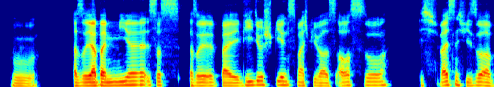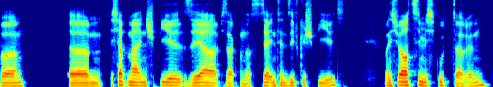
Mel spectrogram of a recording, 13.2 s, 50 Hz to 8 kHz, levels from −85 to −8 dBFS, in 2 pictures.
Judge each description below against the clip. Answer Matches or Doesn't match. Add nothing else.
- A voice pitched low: Matches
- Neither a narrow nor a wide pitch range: Matches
